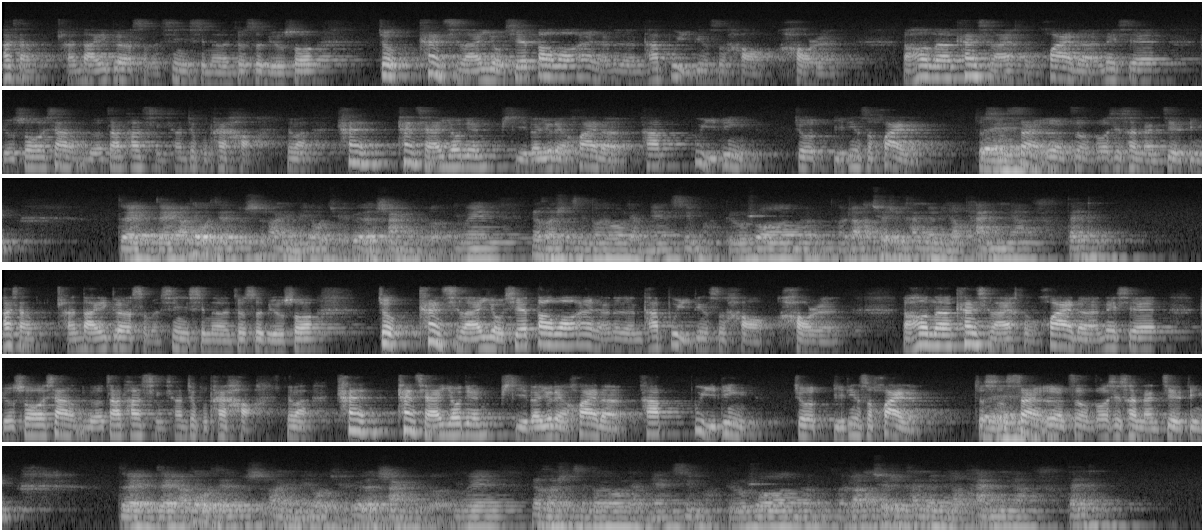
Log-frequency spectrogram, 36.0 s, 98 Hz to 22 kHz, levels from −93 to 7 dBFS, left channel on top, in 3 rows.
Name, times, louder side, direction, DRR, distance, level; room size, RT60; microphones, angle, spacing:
voice 1, 0.0-3.5 3.8-8.4 8.6-18.6 18.9-19.5 19.9-21.2 21.7-24.6, right 6 dB, 80° right, 13 dB, 0.4 m, -28 dB
voice 2, 21.8-22.2 25.2-28.9 29.3-34.9, left 1 dB, 65° left, -4 dB, 2.5 m, -30 dB
8.1 x 6.2 x 4.6 m, 1.2 s
head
